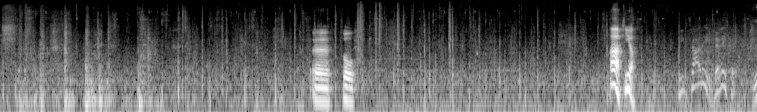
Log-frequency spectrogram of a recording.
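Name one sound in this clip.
Footsteps shuffle slowly on a hard floor.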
